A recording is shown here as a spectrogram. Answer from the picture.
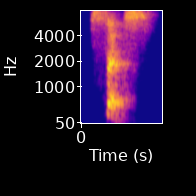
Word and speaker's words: cet: Sets. The problem is here. This set, please pay attention as I'm explaining. Good. C-E-T is pronounced set. It's not set, but set.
